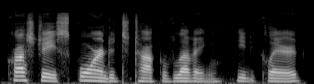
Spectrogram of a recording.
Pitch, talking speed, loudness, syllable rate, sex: 150 Hz, 155 wpm, -21 LUFS, 4.5 syllables/s, female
